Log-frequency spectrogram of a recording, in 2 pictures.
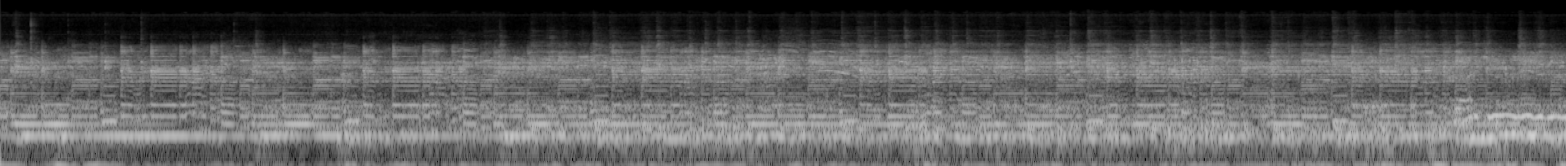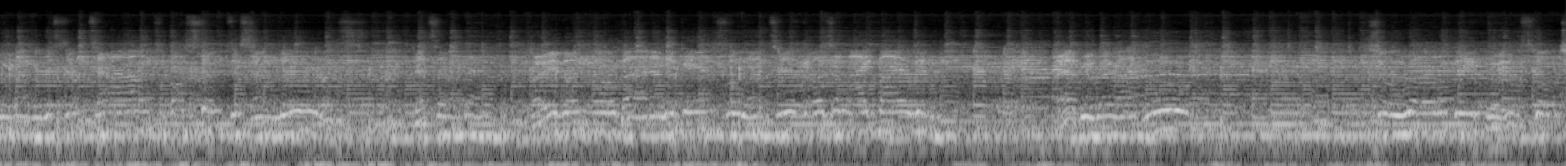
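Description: Live country/rockabilly trio playing an instrumental passage: electric lead guitar over strummed acoustic rhythm guitar and upright double bass, with no singing. The lead line's notes bend and waver, and the band grows a little louder about halfway through.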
